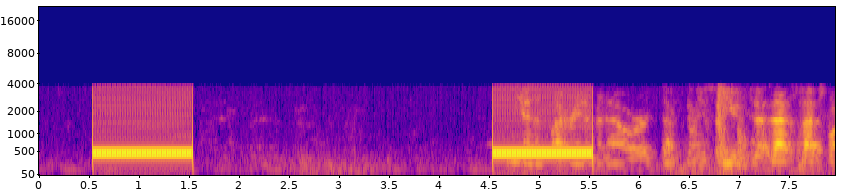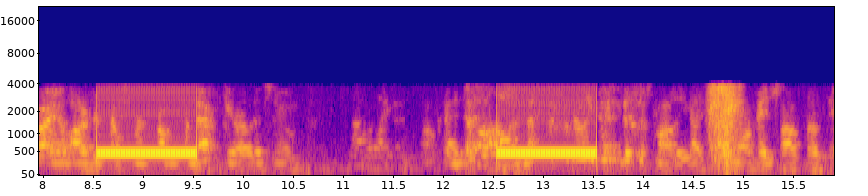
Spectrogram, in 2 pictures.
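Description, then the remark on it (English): A call being put through to voicemail: a steady, mid-pitched telephone tone sounds four times in one-second bursts about every four seconds, with people talking in the gaps between. “What I could do is put you through to his voicemail.”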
